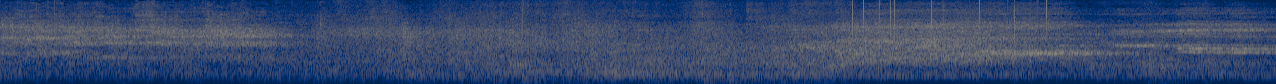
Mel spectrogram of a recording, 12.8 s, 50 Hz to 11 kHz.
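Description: Steady machinery noise from a CO2 stunning elevator, with long, monotone pig screams from pigs further down the shaft. These are most likely a residual brainstem reaction and larynx spasms in unconscious pigs. The screams are clearest at the start and toward the end.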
